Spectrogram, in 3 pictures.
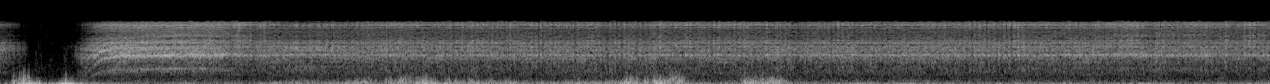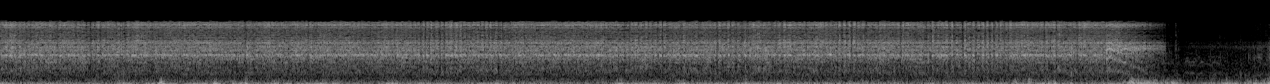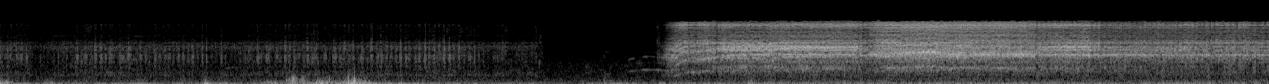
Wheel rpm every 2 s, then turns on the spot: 90, 200, 200, 200, 200, 200, 200, 200, 200, 200, 200, 180, 20, 30, 20, 10, 160, 200, 200.
24-30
